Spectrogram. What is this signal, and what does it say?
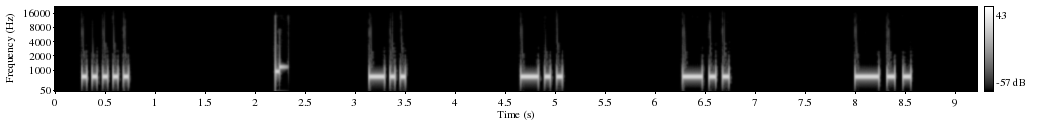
Morse code, heard as a keyed tone, about 20 wpm, spaced as for 6 wpm, 700 Hz. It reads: 5 DDDD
